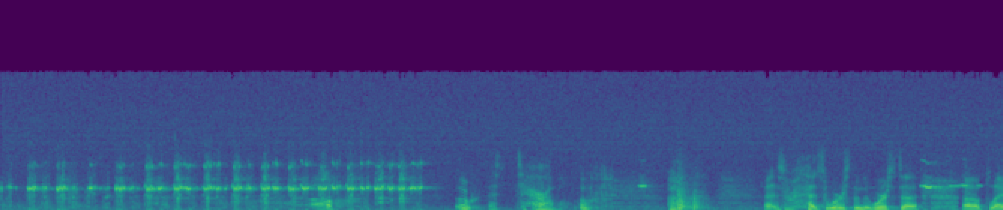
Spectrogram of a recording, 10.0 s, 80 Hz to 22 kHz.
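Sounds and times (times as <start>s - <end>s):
auger squeaking in wood: 0.0s - 4.4s, 9.2s - 10.0s.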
